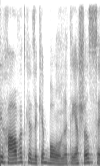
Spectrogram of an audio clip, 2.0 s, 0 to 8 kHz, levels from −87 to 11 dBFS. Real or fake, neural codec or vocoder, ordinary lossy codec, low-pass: fake; codec, 16 kHz, 6 kbps, DAC; none; none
